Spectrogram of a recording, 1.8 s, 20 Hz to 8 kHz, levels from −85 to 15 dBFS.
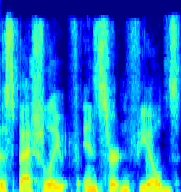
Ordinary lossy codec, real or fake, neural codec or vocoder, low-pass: AAC, 32 kbps; fake; codec, 16 kHz, 4.8 kbps, FACodec; 7.2 kHz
